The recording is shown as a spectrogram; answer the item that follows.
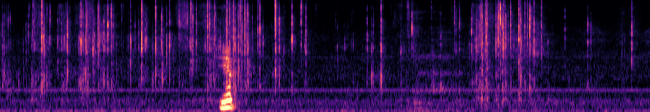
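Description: Small clear plastic parts bag crinkling in the hands as it is turned over, with faint irregular crackles as the model kit tires inside shift.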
